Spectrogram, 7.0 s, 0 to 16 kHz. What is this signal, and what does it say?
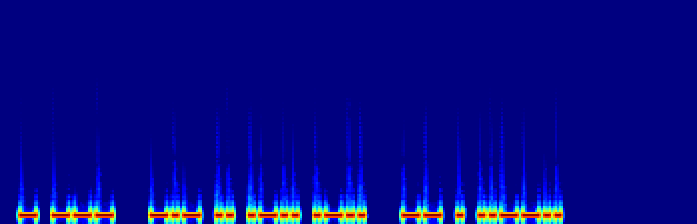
Morse code, heard as a keyed tone, about 22 wpm, 700 Hz. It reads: TO KILL ME?
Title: Sentences from Top 1600 Words 22wpm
